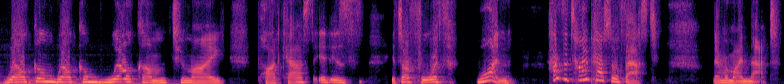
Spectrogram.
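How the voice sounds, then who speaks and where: A Taiwanese woman in her fifties hosts her podcast, mixing scripted intro narration with casual personal talk. She speaks earnestly at a slow pace in a sing-song, medium-pitched voice, often restarting and repeating words. Faint music plays behind her, and the recording is low quality.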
